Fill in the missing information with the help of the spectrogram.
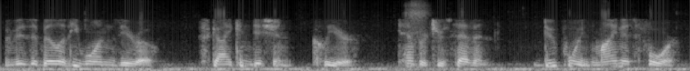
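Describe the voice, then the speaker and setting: A man's voice: fairly low pitch, unhurried. Muffled, noisy airport weather broadcast, male voice. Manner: formal, impersonal phrasing. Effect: aviation radio. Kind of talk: airport weather broadcast, clipped scripted readout. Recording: dull aviation radio with humming noise.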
